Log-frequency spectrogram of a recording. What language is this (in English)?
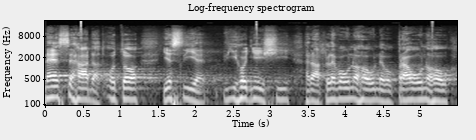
Czech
